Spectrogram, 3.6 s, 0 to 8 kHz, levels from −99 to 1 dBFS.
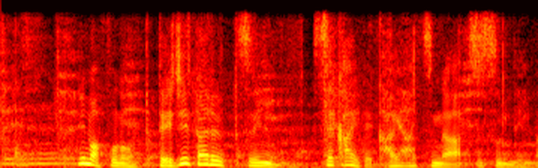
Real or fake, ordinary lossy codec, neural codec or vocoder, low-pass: fake; none; codec, 16 kHz, 4 kbps, FunCodec, trained on LibriTTS, 50 frames a second; 7.2 kHz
